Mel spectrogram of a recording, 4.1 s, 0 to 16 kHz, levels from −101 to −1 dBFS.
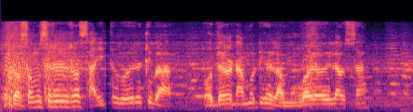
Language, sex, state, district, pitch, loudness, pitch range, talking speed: Odia, male, Odisha, Malkangiri, 150 Hz, -15 LUFS, 140-180 Hz, 175 wpm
